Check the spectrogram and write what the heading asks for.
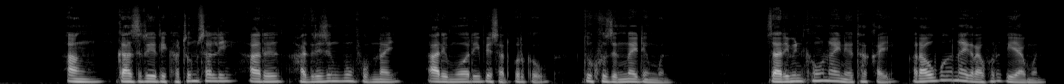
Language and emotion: Bodo, sad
